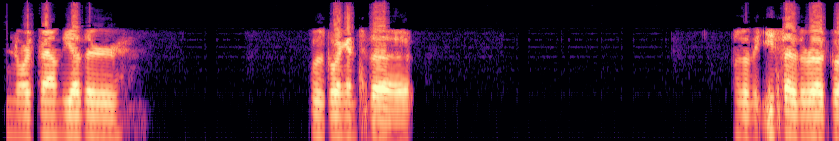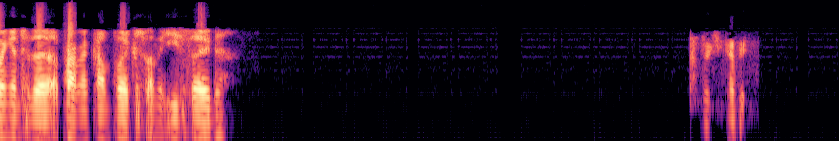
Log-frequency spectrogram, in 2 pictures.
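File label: Mesa Simulcast Police Department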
